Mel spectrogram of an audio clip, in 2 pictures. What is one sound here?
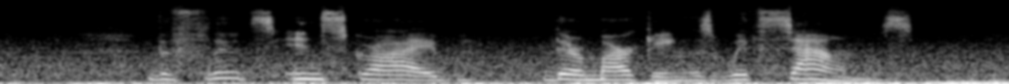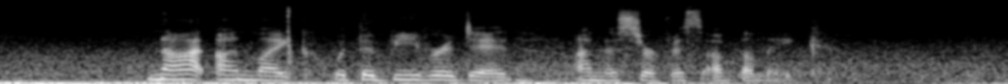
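A woman speaks calmly and closely to the microphone.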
